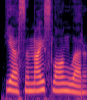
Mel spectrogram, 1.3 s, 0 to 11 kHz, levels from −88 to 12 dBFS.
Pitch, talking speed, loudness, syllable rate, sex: 205 Hz, 230 wpm, -16 LUFS, 5.1 syllables/s, female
